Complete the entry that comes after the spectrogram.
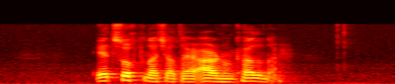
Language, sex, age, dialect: Faroese, male, 15-35, Norðuroyggjar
